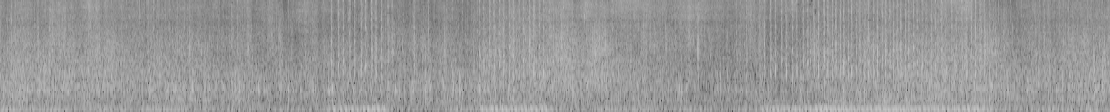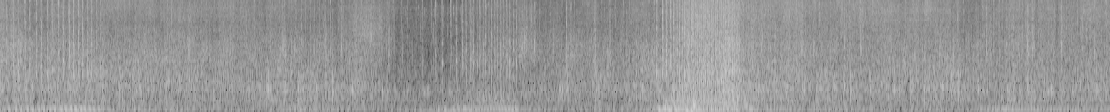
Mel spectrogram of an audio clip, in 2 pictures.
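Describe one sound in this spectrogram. A motorcycle engine hums steadily and revs up and down.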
